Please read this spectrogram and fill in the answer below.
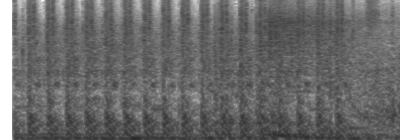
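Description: Rapid automatic gunfire in a film soundtrack, about a dozen shots a second, starting abruptly and blurring into a continuous clatter after about a second.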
